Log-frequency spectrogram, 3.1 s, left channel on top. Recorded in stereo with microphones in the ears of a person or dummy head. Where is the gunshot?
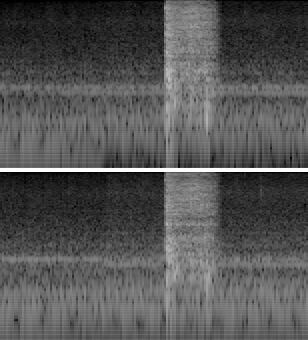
60° left (ahead or behind), 2.5 m.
